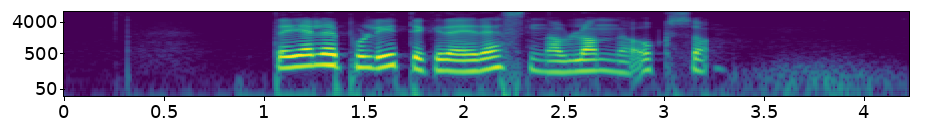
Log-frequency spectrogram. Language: Norwegian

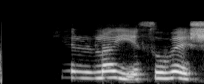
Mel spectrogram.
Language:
Icelandic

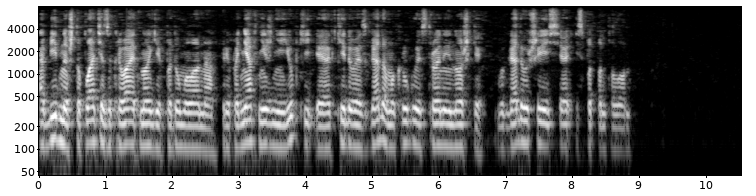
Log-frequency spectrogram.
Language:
Russian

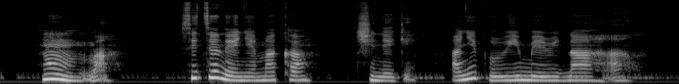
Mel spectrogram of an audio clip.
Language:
Igbo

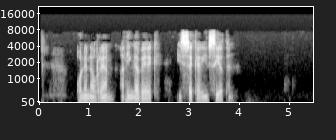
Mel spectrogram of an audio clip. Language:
Basque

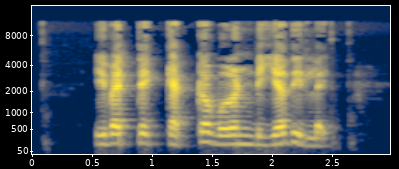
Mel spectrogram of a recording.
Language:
Tamil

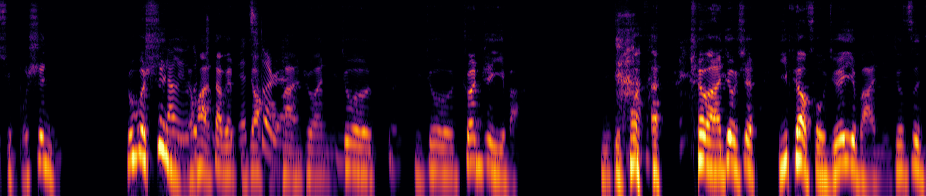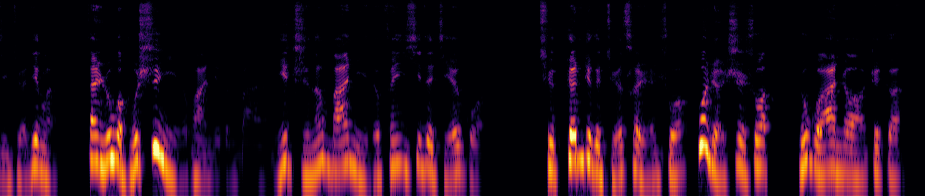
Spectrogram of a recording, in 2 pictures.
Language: Chinese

